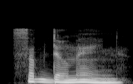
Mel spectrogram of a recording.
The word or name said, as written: subdomain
